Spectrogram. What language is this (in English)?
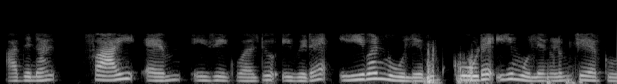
Malayalam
